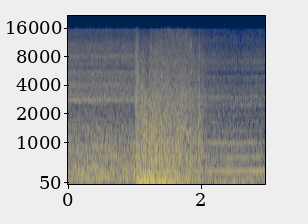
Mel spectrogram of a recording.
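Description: A hover vehicle lands with a heavy thud and whoosh.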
